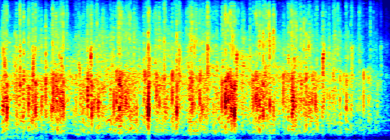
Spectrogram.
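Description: A studio audience applauds.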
